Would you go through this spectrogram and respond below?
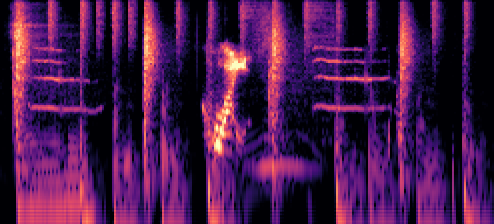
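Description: A pet cat meows several times amid frequent nearby talk, its drawn-out cries clear and fairly close, rising over the speech in the middle of the stretch.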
